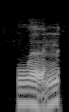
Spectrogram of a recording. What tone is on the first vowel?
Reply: low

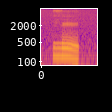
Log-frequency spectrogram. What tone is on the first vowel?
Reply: falling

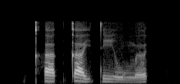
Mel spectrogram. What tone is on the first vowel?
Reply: rising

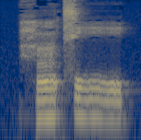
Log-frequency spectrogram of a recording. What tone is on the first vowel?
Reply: low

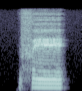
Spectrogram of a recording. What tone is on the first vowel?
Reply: high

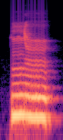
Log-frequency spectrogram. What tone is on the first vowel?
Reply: low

